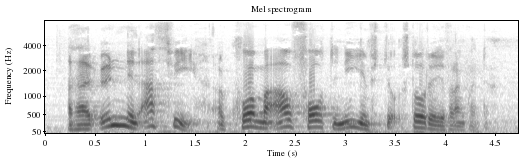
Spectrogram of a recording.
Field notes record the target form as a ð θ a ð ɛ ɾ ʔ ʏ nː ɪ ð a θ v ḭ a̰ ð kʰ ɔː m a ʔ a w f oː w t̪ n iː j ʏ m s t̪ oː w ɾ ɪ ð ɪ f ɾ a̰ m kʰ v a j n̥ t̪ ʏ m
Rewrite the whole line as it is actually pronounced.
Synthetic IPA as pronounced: a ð θ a ð ɛ ɾ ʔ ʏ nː ɪ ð a θ v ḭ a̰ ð kʰ ɔː m a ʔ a w f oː w t̪ n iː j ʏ m s t̪ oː w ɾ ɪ ð ɪ f ɾ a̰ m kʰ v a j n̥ t̪ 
